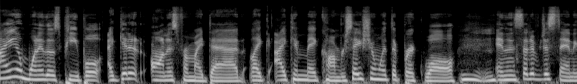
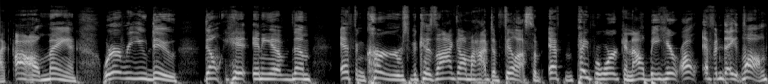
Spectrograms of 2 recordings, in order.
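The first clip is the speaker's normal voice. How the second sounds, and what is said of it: Thick Southern accent. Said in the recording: “there was a thick Southern accent”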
